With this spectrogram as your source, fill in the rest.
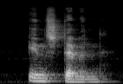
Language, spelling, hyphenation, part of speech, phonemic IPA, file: Dutch, instemmen, in‧stem‧men, verb, /ˈɪnˌstɛ.mə(n)/, Nl-instemmen.ogg
- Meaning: to agree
